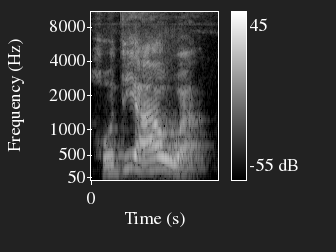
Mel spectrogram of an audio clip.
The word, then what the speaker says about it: hodiaŭa: Hodiaŭa. Hodiaŭa, temo. Do congresso estas la hodiaŭa temo. Vamos prestar atenção na sílaba mais forte, a penúltima sílaba, né? Hodiaŭa temo.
